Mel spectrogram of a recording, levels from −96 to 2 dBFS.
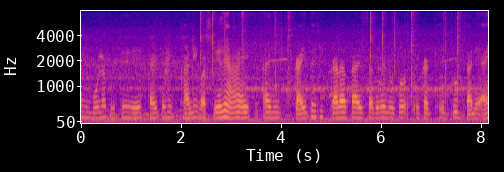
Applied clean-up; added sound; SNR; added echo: none; Crushing; 17 dB; none.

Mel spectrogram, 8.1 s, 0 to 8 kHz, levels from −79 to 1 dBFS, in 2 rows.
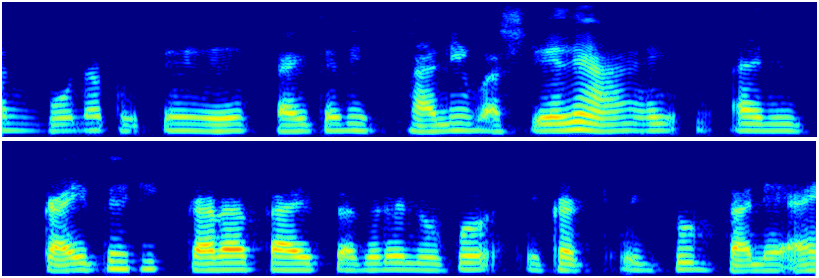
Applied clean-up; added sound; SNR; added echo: neural mask model DeepFilterNet 3.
